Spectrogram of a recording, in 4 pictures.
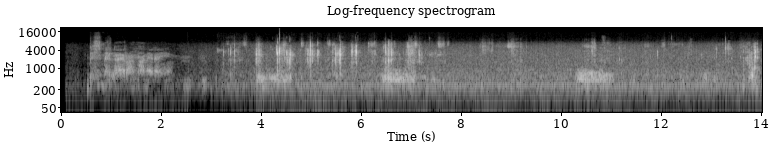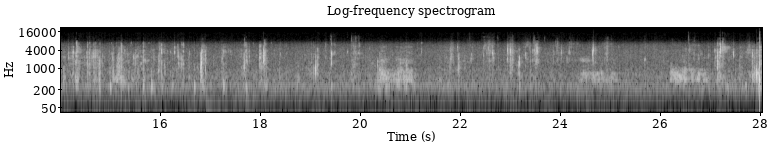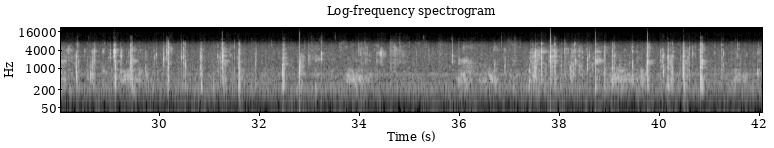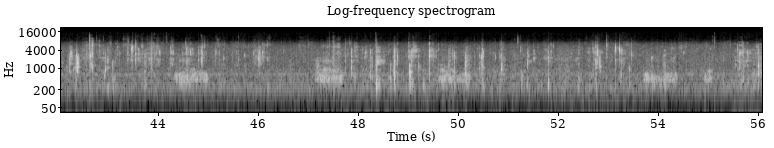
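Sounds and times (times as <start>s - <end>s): chewing: 2.8s - 9.6s, 10.2s - 56.0s
wet mouth clicks and smacks: 3.2s - 7.7s, 26.6s - 36.0s, 36.7s - 46.3s, 47.3s - 56.0s.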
